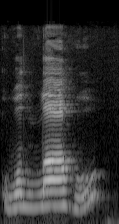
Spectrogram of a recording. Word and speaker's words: Wallahu: The word Wallahu, on the Waw there is a FATHA, which means the word Allah will be read heavy.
